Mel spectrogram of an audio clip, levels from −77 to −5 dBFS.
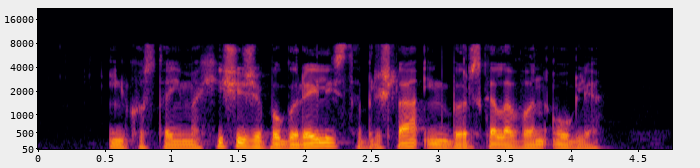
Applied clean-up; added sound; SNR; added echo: none; none; none; none.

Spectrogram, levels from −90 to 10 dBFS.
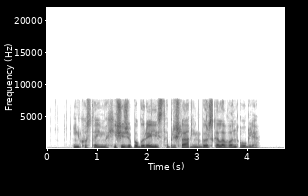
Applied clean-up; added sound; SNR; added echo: neural diffusion model UNIVERSE++.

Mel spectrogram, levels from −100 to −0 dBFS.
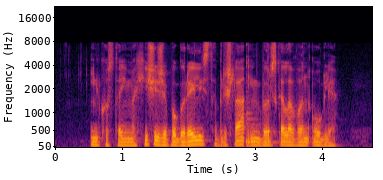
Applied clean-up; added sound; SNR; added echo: none; Bowed string instrument; 12 dB; none.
